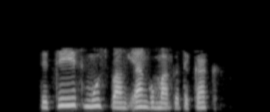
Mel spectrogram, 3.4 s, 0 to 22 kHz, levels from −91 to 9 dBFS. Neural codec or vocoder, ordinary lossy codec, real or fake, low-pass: none; MP3, 24 kbps; real; 3.6 kHz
